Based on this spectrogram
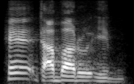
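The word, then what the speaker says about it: הַדְּבָרִים: 자 히브리어로는 그 앞에 그 해가 붙었어요. 그래서 해 해 해죠. 그니까 여기 모음이 없으니까 그냥 해라고 해도 돼요. 근데 이걸 굳이 하라고 발음하는 사람도 있더라고요. 그리고이 달레트는 다 발음이라는게 드모 이렇게 되는데요. 그래서 도드라고 할 때는 오라는 이게 발음을 모음을 붙인단 말이죠. 그런데 이거 다 모음을 누가 붙였냐면 마소라가 붙인 거잖아요. 그러니까 마소라가 붙인 대로 꼭 따라하지 않아도 돼요. 그래서 해다바르 임이에요.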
